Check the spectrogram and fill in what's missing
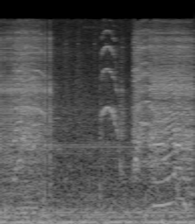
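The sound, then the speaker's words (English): A chair creaks and squeaks, with a couple of short high-pitched, slightly warbling chirps rising over a steady background hum, fairly faint and with no talking. “Your chair? Yeah, but it's not as squeaky as it there was.”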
